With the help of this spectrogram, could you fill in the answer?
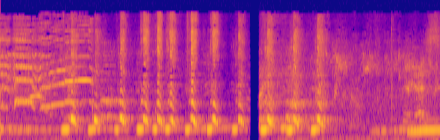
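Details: Gibbon calling to establish territory and reinforce family ties: a steady hooting note, then a fast run of swooping, bouncing whoops about three per second, a brief break, more whoops, and a closing rising tone.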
